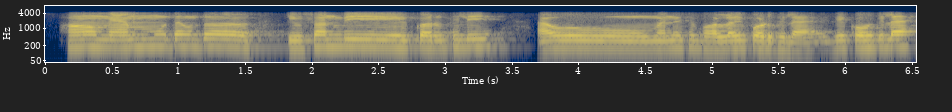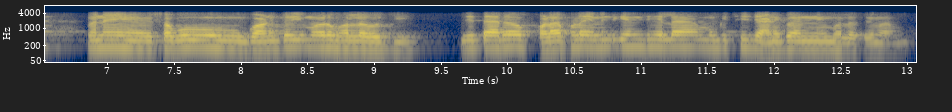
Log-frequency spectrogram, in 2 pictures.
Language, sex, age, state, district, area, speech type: Odia, male, 18-30, Odisha, Dhenkanal, rural, conversation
